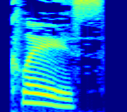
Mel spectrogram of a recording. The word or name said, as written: clays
